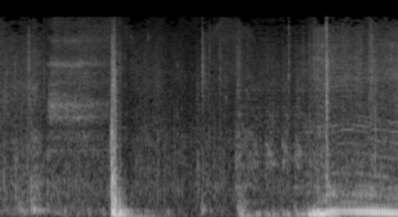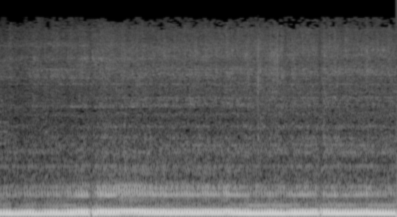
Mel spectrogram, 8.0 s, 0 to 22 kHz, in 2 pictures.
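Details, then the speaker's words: Forged Audi S3 8V collected after five months, in atrocious weather, before a dyno day. Quick crank into a strong, steady low idle with no knocks; sounds and drives like stock. "And like I said, just sounds like stock. Yeah. Drives like stock."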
